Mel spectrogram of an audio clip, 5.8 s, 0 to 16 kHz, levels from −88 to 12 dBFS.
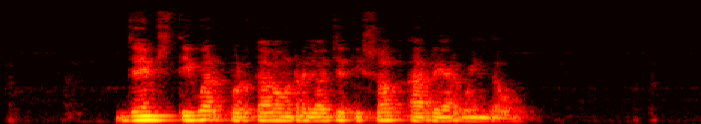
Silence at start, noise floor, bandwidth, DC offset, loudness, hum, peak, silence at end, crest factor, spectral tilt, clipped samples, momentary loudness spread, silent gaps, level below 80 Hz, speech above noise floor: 0.95 s; -76 dBFS; 5.8 kHz; under 0.1%; -25 LUFS; none; -8 dBFS; 1.5 s; 18 dB; -10 dB/octave; under 0.1%; 10 LU; none; -62 dBFS; 52 dB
